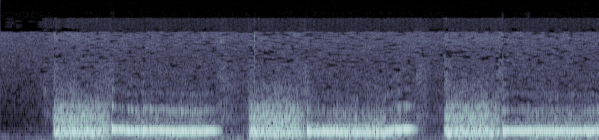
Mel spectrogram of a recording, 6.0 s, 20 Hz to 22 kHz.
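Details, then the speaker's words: Wheezes: high-pitched, hissing, musical whistling through each breath out at about 30 breaths a minute, often suggesting asthma. "wheezes are relatively high pitched and have a hissing or shrill quality and often suggest asthma"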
